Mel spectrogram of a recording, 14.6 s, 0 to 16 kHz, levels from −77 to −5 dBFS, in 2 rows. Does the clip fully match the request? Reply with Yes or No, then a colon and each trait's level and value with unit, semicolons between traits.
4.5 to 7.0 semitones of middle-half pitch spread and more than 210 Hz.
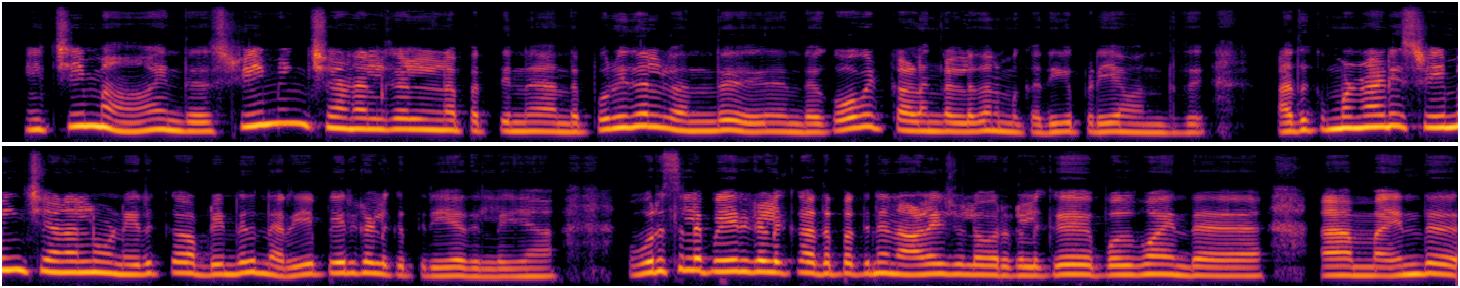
Yes: average, 5.1 semitones; high, 230 Hz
